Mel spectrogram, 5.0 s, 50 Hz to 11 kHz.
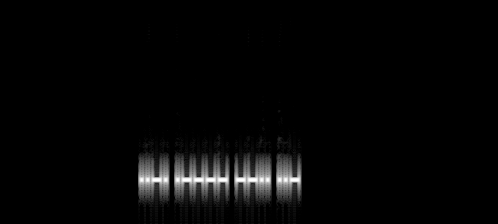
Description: Morse code, heard as a keyed tone, about 38 wpm, 700 Hz. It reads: F1ZU
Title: DXCC-100 Call Signs - 4 Characters - 40wpm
